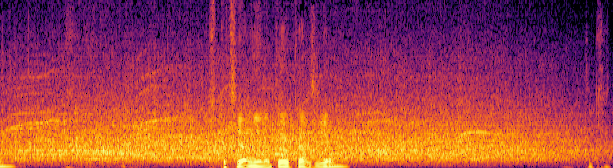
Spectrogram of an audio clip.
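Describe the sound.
A steady wash of audience applause runs through the whole stretch, dense and even, with a short spoken phrase cutting in over it partway through before the clapping carries on and tapers slightly.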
